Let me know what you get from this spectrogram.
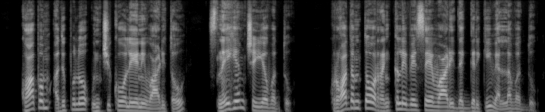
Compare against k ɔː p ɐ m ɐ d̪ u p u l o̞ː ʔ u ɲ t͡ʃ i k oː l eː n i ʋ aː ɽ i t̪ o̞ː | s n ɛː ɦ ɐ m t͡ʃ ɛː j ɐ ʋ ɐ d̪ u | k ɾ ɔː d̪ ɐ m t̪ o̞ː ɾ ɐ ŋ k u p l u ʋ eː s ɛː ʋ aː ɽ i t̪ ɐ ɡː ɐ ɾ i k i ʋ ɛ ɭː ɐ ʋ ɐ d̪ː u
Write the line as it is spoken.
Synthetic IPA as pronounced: k ɔː p ɐ m ɐ d̪ u p u l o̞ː ʔ u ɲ t͡ʃ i k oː l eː n i ʋ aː ɽ i t̪ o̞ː | s n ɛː ɦ ɐ m t͡ʃ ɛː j ɐ ʋ ɐ d̪ː u | k ɾ ɔː d̪ ɐ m t̪ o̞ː ɾ ɐ ŋ k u l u ʋ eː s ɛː ʋ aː ɽ i d̪ ɐ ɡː ɐ ɾ i k i ʋ ɛ ɭː ɐ ʋ ɐ d̪ː u

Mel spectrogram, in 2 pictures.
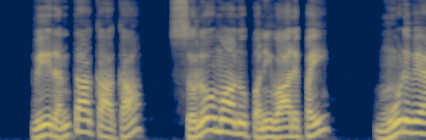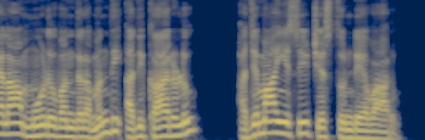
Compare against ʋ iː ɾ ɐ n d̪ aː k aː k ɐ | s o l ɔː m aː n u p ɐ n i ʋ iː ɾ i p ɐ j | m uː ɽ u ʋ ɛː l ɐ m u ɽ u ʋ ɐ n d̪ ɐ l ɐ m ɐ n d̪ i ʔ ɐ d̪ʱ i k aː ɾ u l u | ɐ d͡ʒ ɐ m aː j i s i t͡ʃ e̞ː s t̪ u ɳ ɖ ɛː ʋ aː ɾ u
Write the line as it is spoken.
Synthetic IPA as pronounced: ʋ iː ɾ ɐ n t̪ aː k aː k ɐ | s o l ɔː m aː n u p ɐ n i ʋ aː ɾ i p ɐ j | m uː ɽ u ʋ ɛː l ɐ m uː ɽ u ʋ ɐ n d̪ ɐ l ɐ m ɐ n d̪ i ʔ ɐ d̪ʱ i k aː ɾ u l u | ɐ d͡ʒ ɐ m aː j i s i t͡ʃ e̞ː s t̪ u ɳ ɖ ɛː ʋ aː ɾ u

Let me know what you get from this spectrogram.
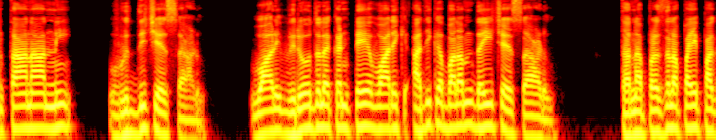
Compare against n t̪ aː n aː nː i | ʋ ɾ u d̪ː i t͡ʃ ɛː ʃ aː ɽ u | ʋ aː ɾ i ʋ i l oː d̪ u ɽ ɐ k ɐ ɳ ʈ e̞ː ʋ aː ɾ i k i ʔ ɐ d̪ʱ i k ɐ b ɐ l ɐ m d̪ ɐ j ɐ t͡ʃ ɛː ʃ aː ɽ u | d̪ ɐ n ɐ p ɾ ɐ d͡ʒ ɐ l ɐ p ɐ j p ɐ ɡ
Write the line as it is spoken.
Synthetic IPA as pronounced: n t̪ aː n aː nː i | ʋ ɾ u d̪ː i t͡ʃ ɛː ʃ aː ɽ u | ʋ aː ɾ i ʋ i ɾ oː d̪ u l ɐ k ɐ ɳ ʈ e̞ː ʋ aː ɾ i k i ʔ ɐ d̪ʱ i k ɐ b ɐ l ɐ m d̪ ɐ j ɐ t͡ʃ ɛː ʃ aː ɽ u | t̪ ɐ n ɐ p ɾ ɐ d͡ʒ ɐ l ɐ p ɐ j p ɐ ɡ

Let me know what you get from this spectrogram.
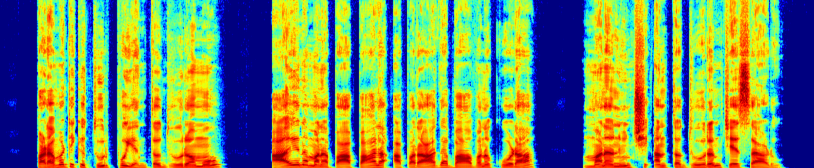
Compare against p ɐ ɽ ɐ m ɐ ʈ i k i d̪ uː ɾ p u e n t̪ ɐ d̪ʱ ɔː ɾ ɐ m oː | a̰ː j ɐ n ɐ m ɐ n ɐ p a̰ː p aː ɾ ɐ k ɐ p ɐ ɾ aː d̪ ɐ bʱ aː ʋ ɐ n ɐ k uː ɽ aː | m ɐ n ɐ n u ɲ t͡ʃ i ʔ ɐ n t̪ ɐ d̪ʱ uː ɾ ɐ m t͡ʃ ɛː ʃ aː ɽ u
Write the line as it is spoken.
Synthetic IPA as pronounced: p ɐ ɽ ɐ m ɐ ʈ i k i t̪ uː ɾ p u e n t̪ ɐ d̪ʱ uː ɾ ɐ m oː | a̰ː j ɐ n ɐ m ɐ n ɐ p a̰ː p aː l ɐ ʔ ɐ p ɐ ɾ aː d̪ ɐ bʱ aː ʋ ɐ n ɐ k uː ɽ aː | m ɐ n ɐ n u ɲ t͡ʃ i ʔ ɐ n t̪ ɐ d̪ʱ uː ɾ ɐ m t͡ʃ ɛː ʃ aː ɽ u

